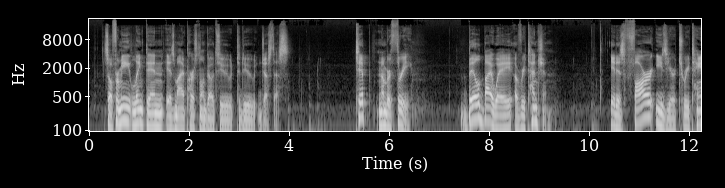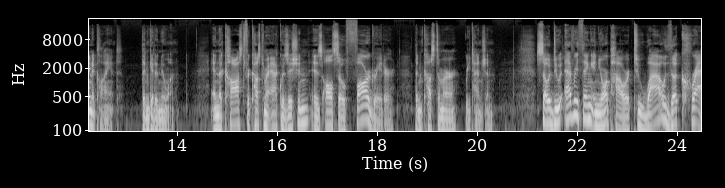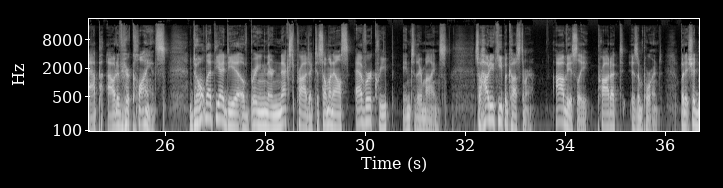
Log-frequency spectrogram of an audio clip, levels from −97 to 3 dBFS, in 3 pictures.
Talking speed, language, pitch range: 150 wpm, English, 95-125 Hz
